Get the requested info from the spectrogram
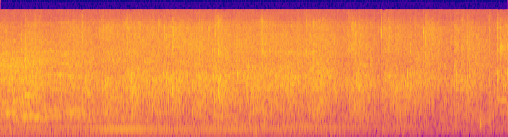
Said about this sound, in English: And everybody that agrees, I want you to shout amen and give God a good hand clap. Amen.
